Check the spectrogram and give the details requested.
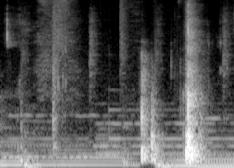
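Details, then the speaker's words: Simulated reenactment of exploding head syndrome, the loud, scary auditory hallucinations heard right before falling asleep: a low humming drone broken by sudden loud thuds. "itory hallucinations right before you go to sleep, and you hear really loud and scary noises, and I'm making this video to show you what it's like."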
